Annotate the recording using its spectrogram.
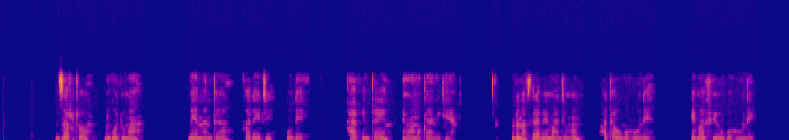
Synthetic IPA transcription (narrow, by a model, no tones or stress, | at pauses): zaɾtɔ | ɡoduma | mbɛnanta | kaɾed͡ʒi | huɗɛ | kʰaːfintain | ɛmamakanikɛja | nɔɗɔnaftiɾabɛmad͡ʒumʔɔn | hatʰa̰ʔṵɡɔɦondɛ | ʔɛmafiuɡɔɦo̰ːndɛ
